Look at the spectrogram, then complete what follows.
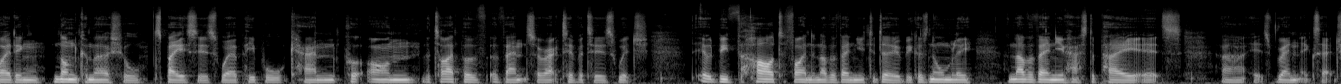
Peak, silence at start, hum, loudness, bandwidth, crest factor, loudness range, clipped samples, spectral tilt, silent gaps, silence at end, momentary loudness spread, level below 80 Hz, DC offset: -2 dBFS; 0 s; none; -24 LUFS; 15.5 kHz; 22 dB; 3 LU; under 0.1%; -6 dB/octave; none; 0 s; 10 LU; -54 dBFS; under 0.1%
